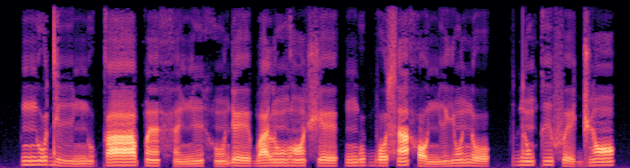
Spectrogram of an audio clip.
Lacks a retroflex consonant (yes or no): yes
